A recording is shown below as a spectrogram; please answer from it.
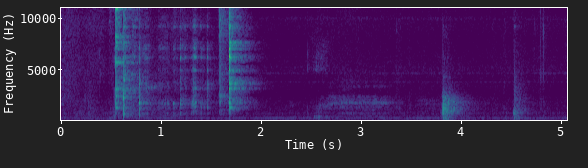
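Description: Metal utensils clink and scrape against a pan while flour is worked into melted butter, giving a few sharp knocks and quieter stirring scrapes between them.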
